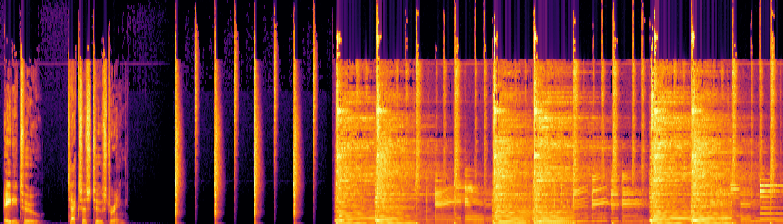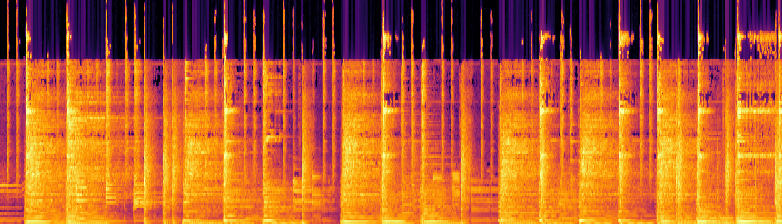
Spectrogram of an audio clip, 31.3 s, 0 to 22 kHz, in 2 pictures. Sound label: Texas Two String, Strings; EE2000 Book1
